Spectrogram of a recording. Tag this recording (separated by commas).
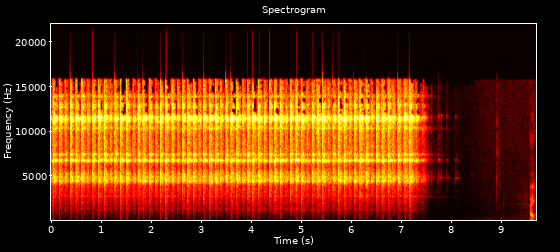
playing tambourine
